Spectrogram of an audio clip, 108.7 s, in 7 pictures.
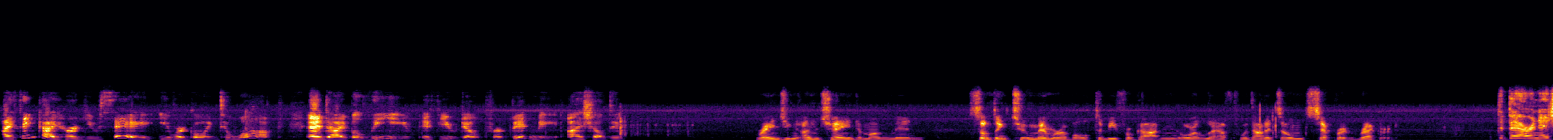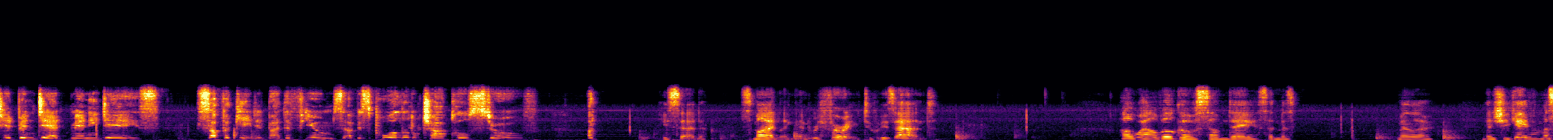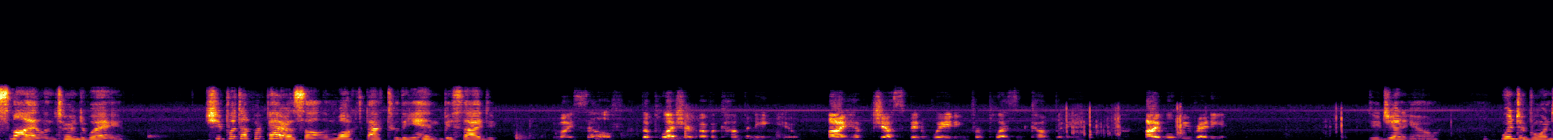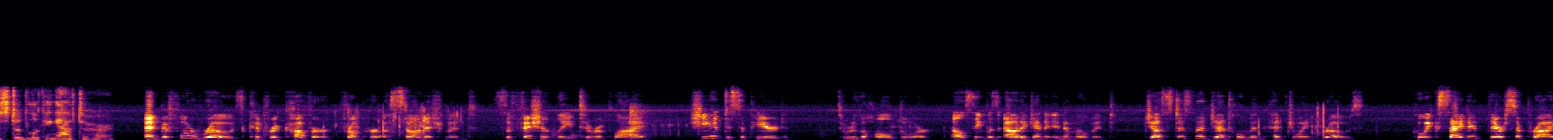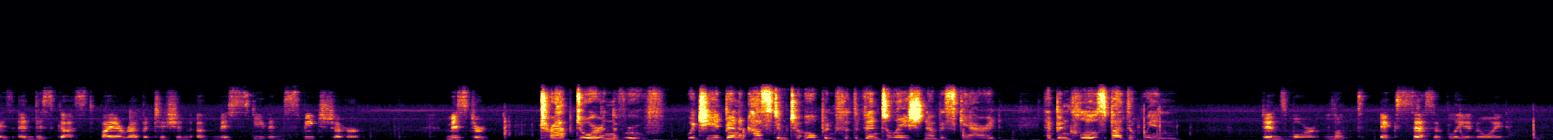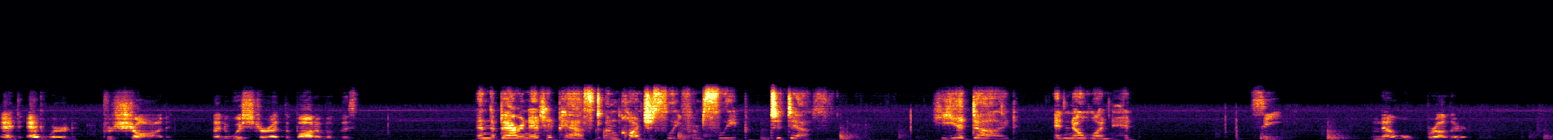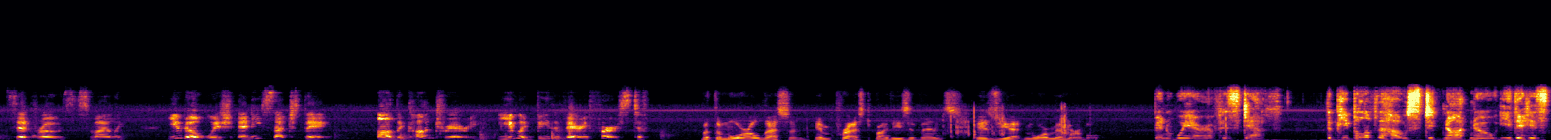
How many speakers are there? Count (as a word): four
